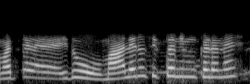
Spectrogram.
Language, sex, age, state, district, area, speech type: Kannada, female, 18-30, Karnataka, Uttara Kannada, rural, conversation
